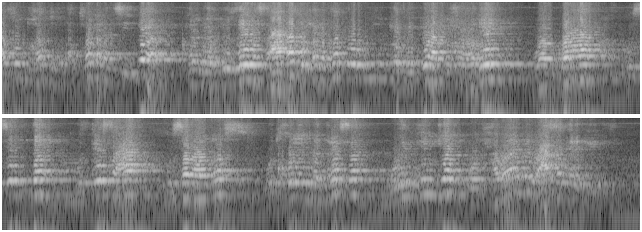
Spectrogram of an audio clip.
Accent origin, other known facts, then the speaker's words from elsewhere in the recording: Egypt; أنا مصري وأبويا مصري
